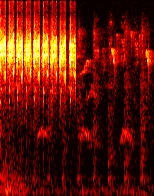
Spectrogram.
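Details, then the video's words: Crimson sunbird in vigorous song: a rapid, very high, sharp trill of about ten evenly spaced notes, then fainter high chips with low whistled notes underneath. "BURUNG SOGON MANAPUN CEPAT GACOR DAN NEMBAK PANJANG"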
